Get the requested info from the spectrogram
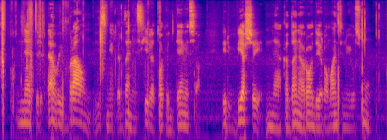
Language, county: Lithuanian, Kaunas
